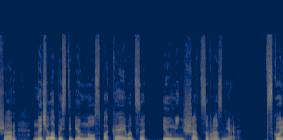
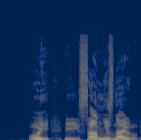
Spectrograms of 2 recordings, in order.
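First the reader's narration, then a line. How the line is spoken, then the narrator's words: Cheerful excuse. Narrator (Russian): весело оправдывался тот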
